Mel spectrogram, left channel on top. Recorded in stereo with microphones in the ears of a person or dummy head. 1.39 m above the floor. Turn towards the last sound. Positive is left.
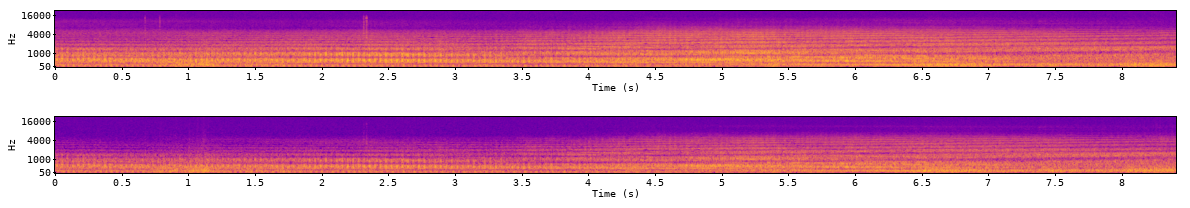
turn(degrees=10)  # may be behind; listen again after turning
